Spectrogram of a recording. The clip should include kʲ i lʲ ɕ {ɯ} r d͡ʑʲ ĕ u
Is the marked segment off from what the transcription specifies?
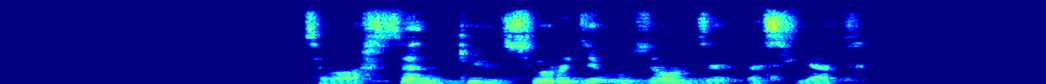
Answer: yes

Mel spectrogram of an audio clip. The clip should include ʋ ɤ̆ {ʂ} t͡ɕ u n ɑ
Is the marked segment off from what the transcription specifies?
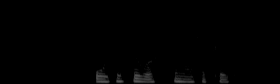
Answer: no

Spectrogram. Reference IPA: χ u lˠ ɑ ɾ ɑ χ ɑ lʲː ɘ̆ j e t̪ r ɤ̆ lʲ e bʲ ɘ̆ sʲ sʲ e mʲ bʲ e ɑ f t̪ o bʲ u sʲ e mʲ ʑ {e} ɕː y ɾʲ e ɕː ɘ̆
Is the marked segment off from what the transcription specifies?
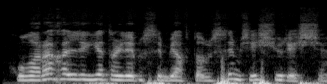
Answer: no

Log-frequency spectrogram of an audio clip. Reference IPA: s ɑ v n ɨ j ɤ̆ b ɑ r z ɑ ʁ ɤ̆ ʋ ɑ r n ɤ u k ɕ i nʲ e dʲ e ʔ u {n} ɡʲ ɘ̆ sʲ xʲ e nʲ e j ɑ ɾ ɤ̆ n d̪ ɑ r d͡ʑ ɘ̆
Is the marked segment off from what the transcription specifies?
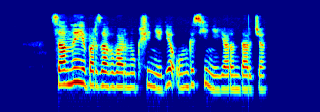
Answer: no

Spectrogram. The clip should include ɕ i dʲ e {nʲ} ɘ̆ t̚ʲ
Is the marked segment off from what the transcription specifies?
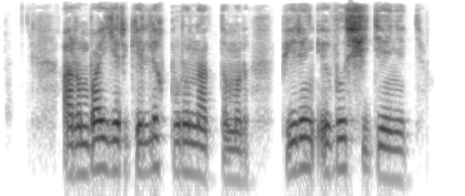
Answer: no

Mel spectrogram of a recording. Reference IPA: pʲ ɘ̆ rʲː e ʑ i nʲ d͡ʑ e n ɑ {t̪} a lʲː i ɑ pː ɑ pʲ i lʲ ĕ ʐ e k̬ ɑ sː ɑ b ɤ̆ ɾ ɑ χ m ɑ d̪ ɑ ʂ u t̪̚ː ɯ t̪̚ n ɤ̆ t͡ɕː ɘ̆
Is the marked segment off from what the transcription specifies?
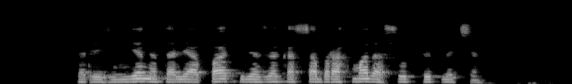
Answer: no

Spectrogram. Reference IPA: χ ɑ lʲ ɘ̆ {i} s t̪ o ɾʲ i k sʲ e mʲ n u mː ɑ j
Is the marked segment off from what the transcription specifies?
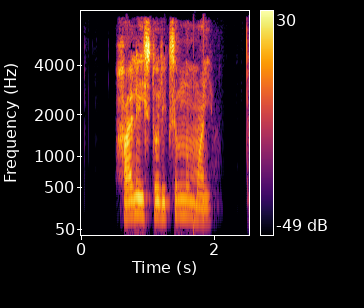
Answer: no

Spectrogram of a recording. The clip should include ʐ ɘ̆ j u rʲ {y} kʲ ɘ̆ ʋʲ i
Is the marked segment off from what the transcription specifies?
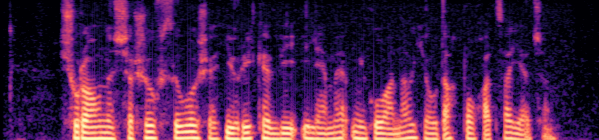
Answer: yes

